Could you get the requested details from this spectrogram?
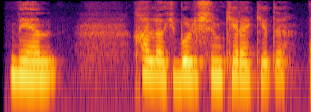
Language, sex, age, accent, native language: Uzbek, female, 18-24, Toshkent shahri, Uzbek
